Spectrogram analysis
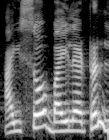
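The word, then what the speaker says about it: isobilateral: okay iso bilateral leaf you have to pronounce it that way split ever and read iso bilateral leaf okay the second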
